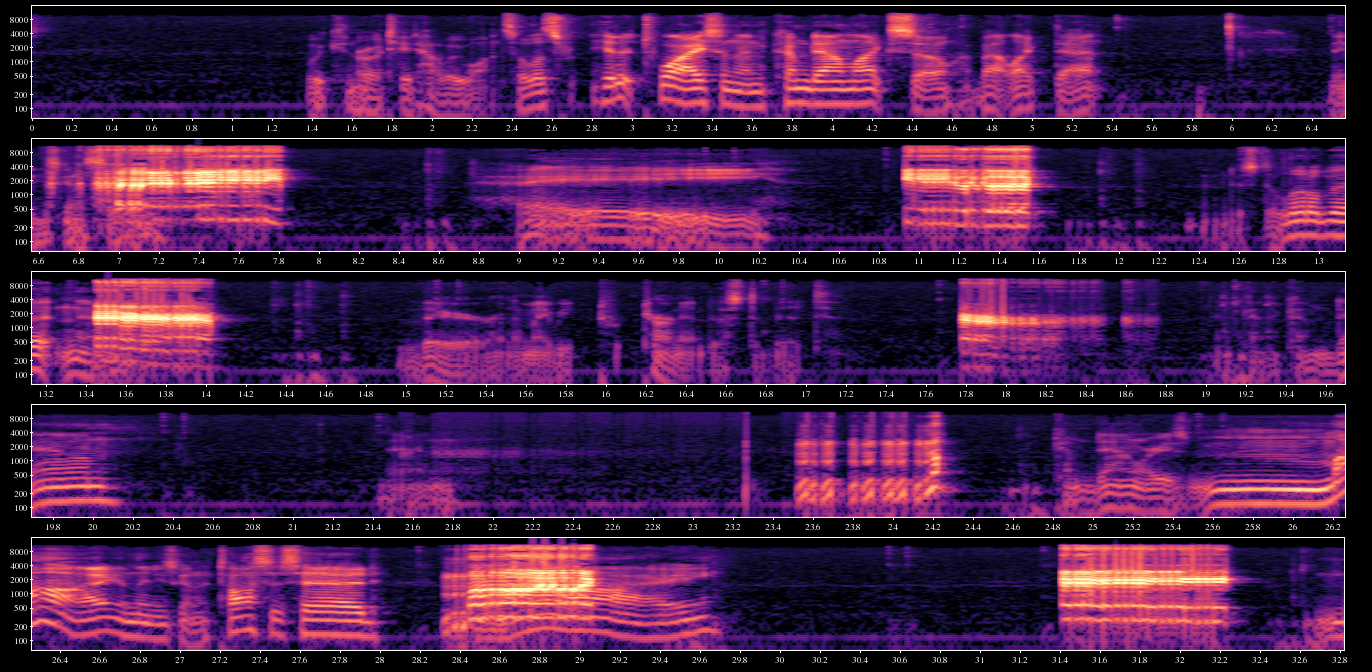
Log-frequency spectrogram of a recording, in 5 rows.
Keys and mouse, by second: 4.7-6.5 middle drag, 6.5-8.4 drag, 8.5 r, 11.0-12.7 drag, 11.9 r, 13.5-15.1 drag, 14.4 r, 15.6 r, 17.9-19.5 drag, 19.1 r, 21.6-23.2 drag, 24.5 r, 28.4-29.9 drag, 29.5 r, 31.3-32.8 drag, 32.5 r.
